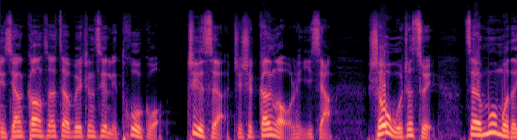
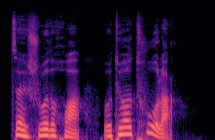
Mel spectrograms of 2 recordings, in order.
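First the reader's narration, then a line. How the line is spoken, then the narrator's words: Whispering in ear. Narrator (Chinese): 唐静 附到他耳边，悄声的说道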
